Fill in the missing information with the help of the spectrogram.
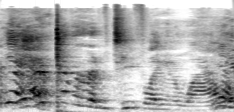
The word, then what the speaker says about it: tiefling: I've always known it as T. T-E-A. Fling. – Tefling sounds too much like Teflon. So I believe it's T-Fling. – Yeah, I've always pronounced it T-Fling.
